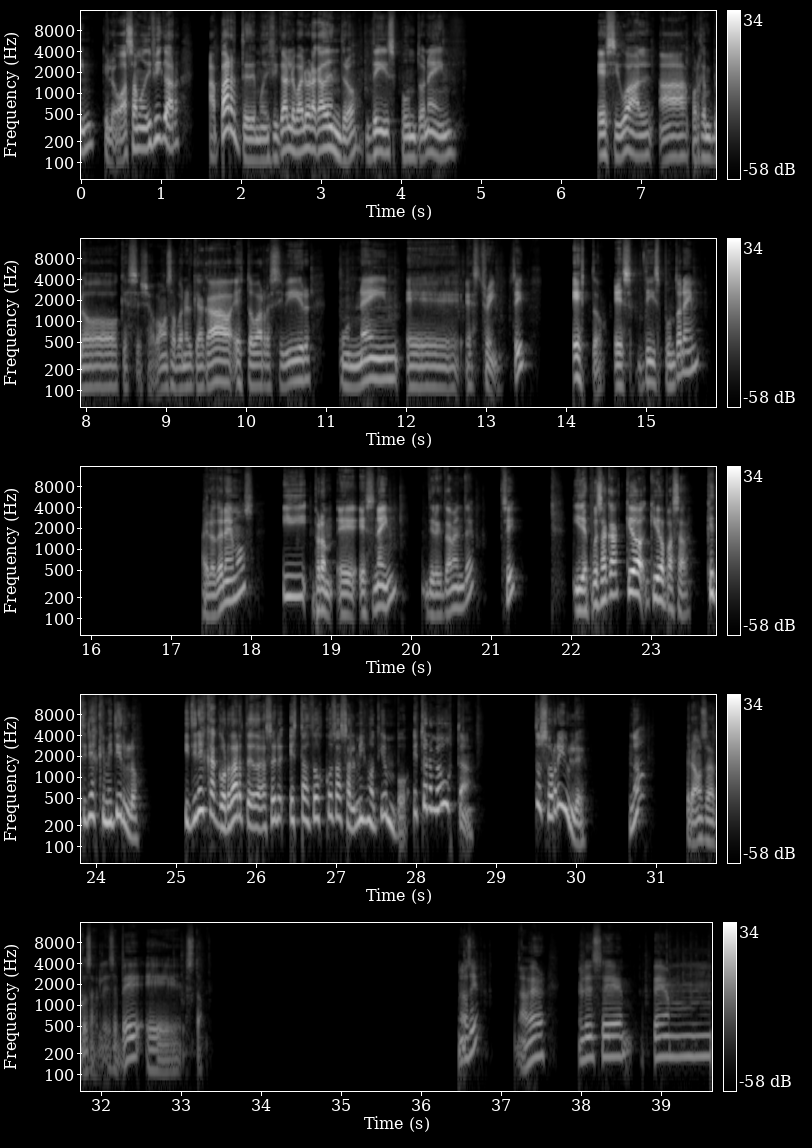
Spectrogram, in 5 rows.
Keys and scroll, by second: 0.0 ctrl+g, 1.6 Escape, 1.8-7.4 typing, 8.4 Escape, 8.8-12.9 typing, 13.2 Escape, 13.9-26.0 typing, 20.7 Escape, 25.6 Escape, 31.0-33.9 typing, 35.6 shift+s, 35.8 Tab, 36.4 BackSpace, 36.7 Tab, 37.6 s, 37.8 Tab.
